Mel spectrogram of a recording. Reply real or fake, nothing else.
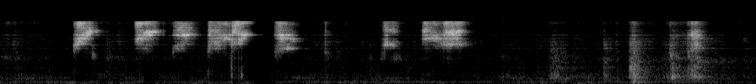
fake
